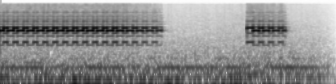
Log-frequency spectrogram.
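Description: A telephone rings loudly in the early morning with a rapid warbling electronic trill, one long burst followed by a pause and a shorter second burst, without any voices.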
